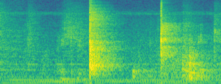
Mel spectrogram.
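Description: Two sharp hits: a loud one about a second in and a weaker one about half a second later, over soft steady background music.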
